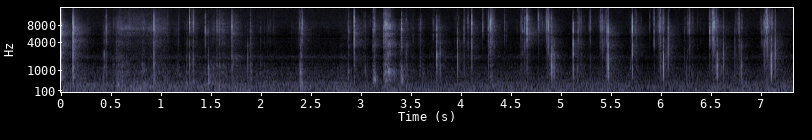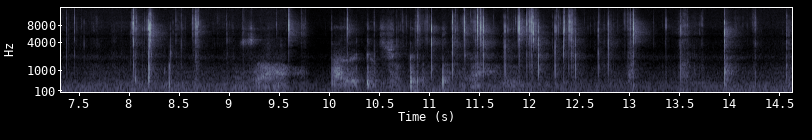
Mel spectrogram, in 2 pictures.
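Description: A full plastic wrapper from a Sport chocolate bar, about hand length, is crinkled and twisted with the fingertips. It makes a dense run of sharp, bright crackles and snaps with very little low end, each dying away almost instantly. A brief, softer rustle leads into a short near-silent gap just before the 10-second mark, and then the crinkling resumes.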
